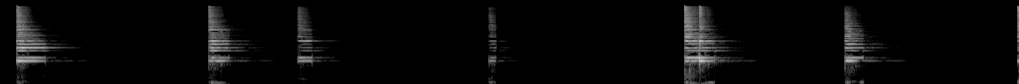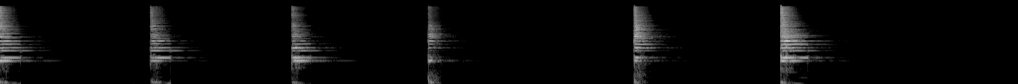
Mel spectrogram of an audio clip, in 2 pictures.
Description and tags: Sword fight single hits
I made this by hiting a piece of plastic on an empty insecticide can.
war, insecticide, medieval, knight, can, combat, axe, fighter, military, battle, swords, gun, fight, warfare, training, fighting, metal, spray, army, attack, clanging, soldier, sword, shield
